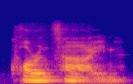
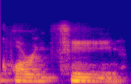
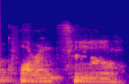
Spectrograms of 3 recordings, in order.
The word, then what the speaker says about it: quarantine: you said um quarantine um but it's we actually pronounce it quarantine so quarantine yeah i'm learning learning i'm learning the american pronunciation ah right so maybe they say it's uh quarantine in american then yeah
